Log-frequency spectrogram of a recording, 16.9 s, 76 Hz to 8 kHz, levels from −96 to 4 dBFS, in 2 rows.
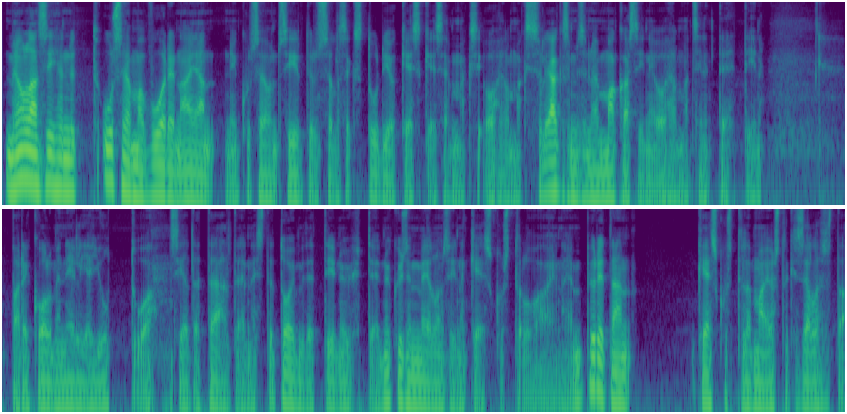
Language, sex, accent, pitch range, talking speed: Finnish, male, native, 75-95 Hz, 165 wpm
